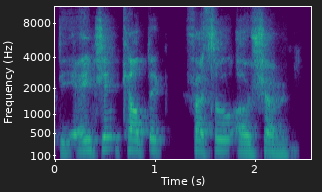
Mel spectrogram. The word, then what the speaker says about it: Samhain: It is thought to have originated with the ancient Celtic festival of Shemi. How do you say, Josh? Samhain, when people would light bonfires and wear costumes to ward off roaming ghosts.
